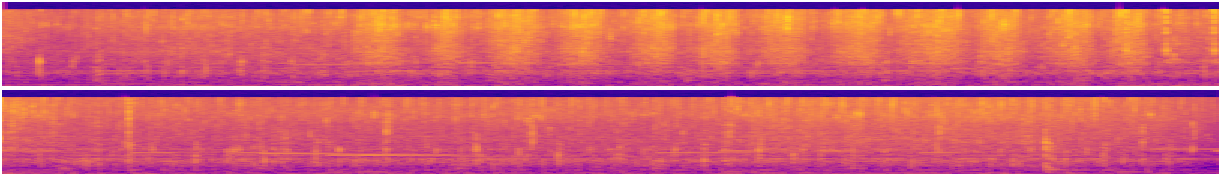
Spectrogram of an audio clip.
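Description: Thick tomato sauce cooking in a small metal wok, popping and bubbling in quick regular bursts from about a second and a half in, then settling to a quieter bubbling.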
